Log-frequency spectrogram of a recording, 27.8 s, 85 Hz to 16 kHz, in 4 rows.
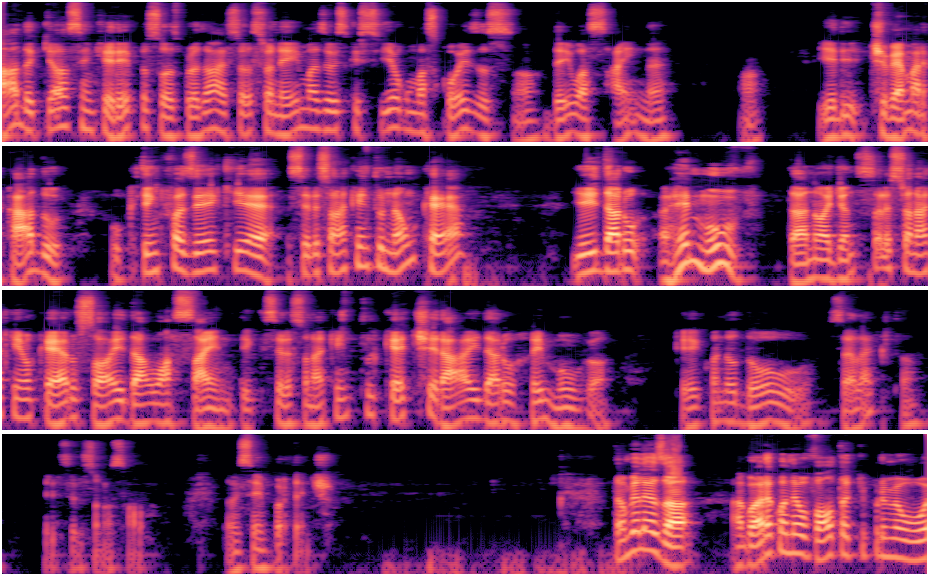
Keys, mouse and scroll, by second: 3.2 shift+click, 23.9 alt+z, 24.6 click.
